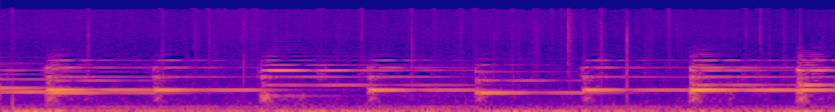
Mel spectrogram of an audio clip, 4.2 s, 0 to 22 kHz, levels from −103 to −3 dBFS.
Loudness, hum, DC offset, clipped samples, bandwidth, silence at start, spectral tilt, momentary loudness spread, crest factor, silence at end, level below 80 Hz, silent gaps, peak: -39 LUFS; none; under 0.1%; under 0.1%; 17 kHz; 0 s; -4 dB/octave; 9 LU; 16 dB; 0 s; -54 dBFS; none; -24 dBFS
